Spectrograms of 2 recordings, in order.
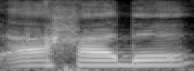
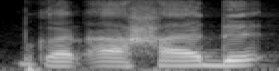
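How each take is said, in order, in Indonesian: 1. Huruf d terakhir berakhir dengan gema yang halus. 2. Huruf d terakhir berakhir dengan hentakan tiba-tiba. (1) "Yang benar ahad" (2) "seolah-olah ada hamzah setelah huruf dalnya"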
